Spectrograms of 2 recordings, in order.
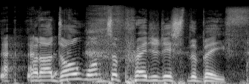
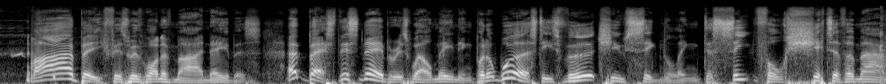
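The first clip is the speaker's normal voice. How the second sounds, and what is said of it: Put-on northern English accent. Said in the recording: “Should I do this in a northern accent? ... It does need to be in a northern accent.”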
